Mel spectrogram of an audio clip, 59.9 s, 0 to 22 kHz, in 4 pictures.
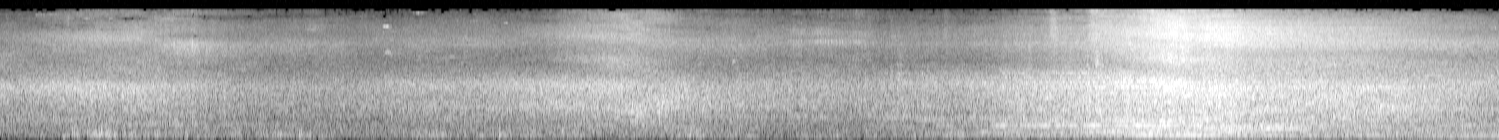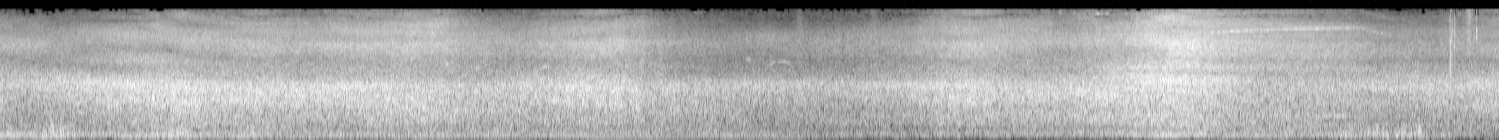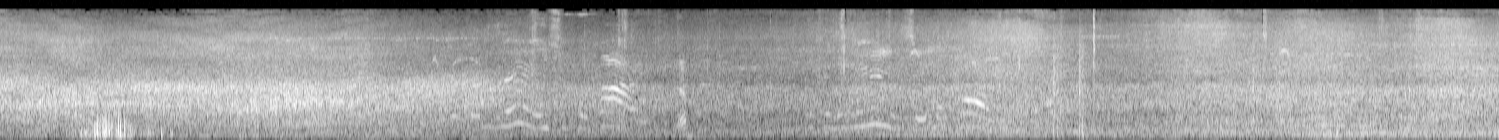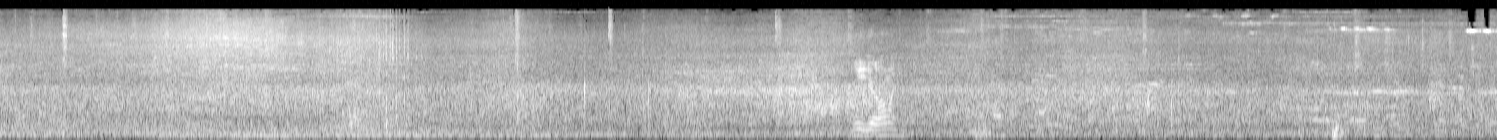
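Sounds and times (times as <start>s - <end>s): road traffic passing: 0.0s - 59.9s
vehicle engine hum passing: 9.0s - 21.6s.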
